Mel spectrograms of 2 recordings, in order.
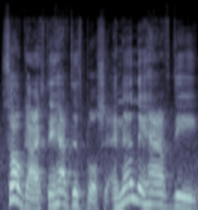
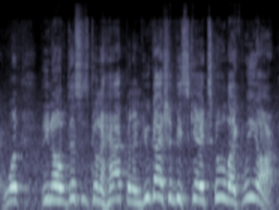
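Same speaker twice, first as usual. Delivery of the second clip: much higher mock-panicky scientist voice; mocking scared scientists; 8 semitones higher than usual. Vlogger mocks the scientists warning the public, in a high scared voice. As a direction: squeak it out like a frightened nerd. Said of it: "They're like".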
